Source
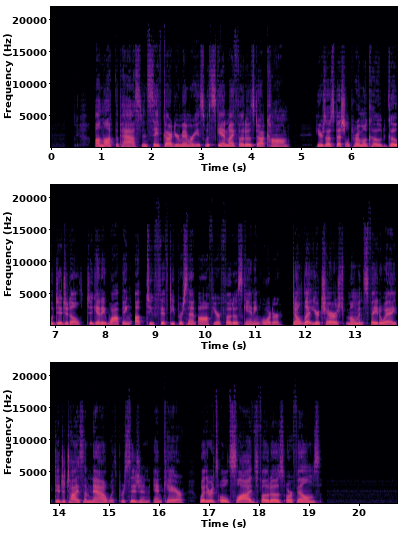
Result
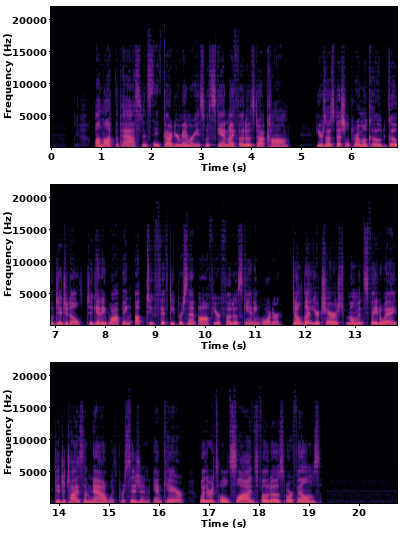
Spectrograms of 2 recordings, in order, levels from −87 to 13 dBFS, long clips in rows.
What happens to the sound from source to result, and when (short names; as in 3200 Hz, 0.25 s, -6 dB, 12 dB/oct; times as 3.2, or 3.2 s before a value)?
1.98–2.25 spectral gain 960–8400 Hz -17 dB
